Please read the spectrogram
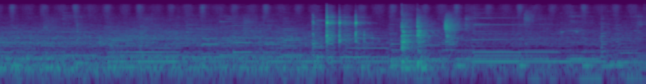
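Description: Background music, with a ladle clinking a few times against a cooking pot about three to four and a half seconds in as soup is stirred.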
